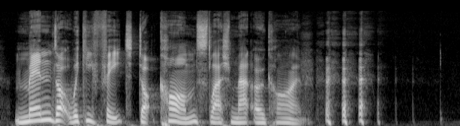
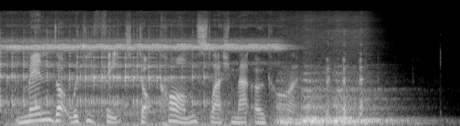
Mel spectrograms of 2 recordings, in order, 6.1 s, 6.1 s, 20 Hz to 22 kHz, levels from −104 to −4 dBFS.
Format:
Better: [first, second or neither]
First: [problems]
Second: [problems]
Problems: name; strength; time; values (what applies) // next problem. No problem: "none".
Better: first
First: none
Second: animal sounds; very loud; until 5 s; 3 dB above the speech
